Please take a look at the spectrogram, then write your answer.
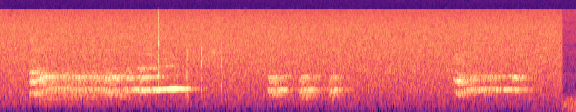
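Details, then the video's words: Maine Coon cat, female, in a kitten-to-adult compilation, gives a lower, long wavering meow, then a choppy broken call of three short bursts and a final drawn-out moan. "Maine Coon Molly Meowing (Kitten to Adult Compilation)"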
